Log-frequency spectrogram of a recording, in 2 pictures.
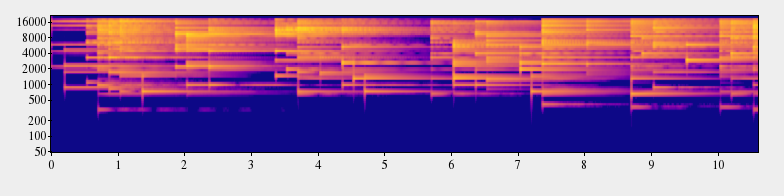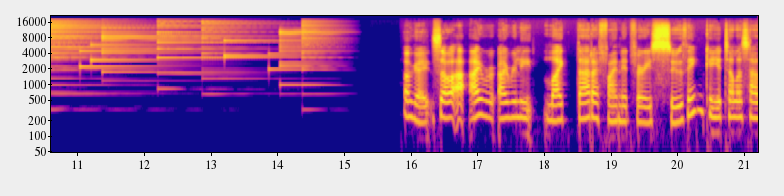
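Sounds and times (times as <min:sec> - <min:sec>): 
bright bell tones chiming through a musical scale: 0:00.0 - 0:15.2
speech: 0:15.9 - 0:21.2.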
